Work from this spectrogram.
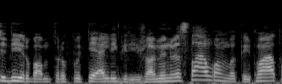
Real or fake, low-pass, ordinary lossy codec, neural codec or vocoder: fake; 7.2 kHz; MP3, 32 kbps; codec, 16 kHz, 16 kbps, FunCodec, trained on Chinese and English, 50 frames a second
